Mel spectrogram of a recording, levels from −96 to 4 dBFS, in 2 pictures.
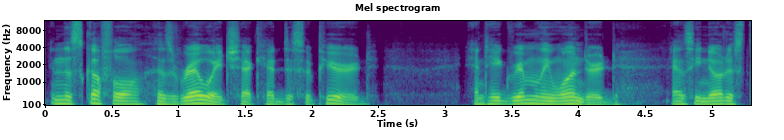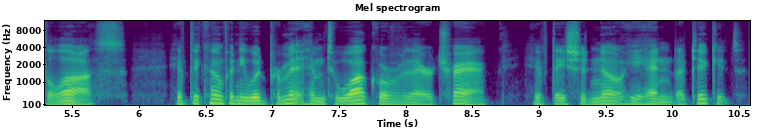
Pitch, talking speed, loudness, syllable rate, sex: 125 Hz, 205 wpm, -19 LUFS, 5.7 syllables/s, male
